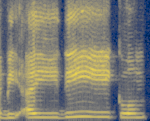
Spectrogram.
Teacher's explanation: بِأَيْدِيكُمْ یا لینا ہی نرمی سے موڑیں گے. یا مد آئیے 2 کاؤنٹ لمبا کریں گے، میم ساکن پہ شفوی ہو رہا ہے، ٹائم نہیں دینا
